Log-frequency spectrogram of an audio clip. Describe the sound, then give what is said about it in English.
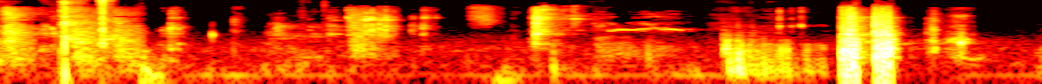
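Drink cans crack open one after another, each with a sharp metallic snap followed by a short fizzing hiss, with a final pair of loud pops near the end. “All right, y'all ready to crack these open?”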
